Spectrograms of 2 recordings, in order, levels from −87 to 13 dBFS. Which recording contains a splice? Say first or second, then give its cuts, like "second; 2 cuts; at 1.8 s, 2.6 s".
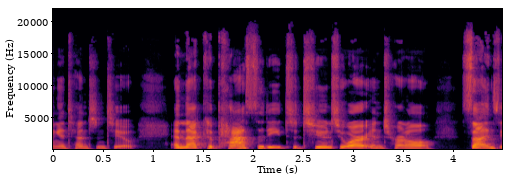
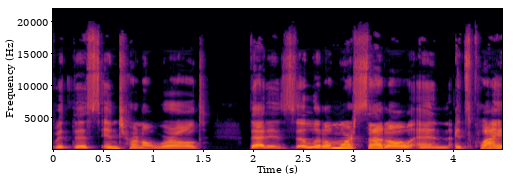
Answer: first; 1 cut; at 2.8 s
